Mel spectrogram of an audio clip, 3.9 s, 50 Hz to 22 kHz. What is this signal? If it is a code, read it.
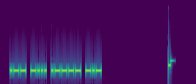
Morse code, heard as a keyed tone, about 34 wpm, 700 Hz. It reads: WB1K
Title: USA Call Signs - 4x Character Spacing - 35wpm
